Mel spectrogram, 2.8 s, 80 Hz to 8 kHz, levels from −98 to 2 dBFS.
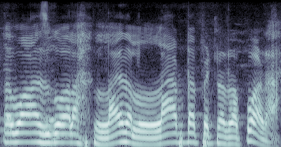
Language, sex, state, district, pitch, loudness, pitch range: Telugu, male, Andhra Pradesh, Sri Satya Sai, 170 Hz, -12 LUFS, 140-175 Hz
